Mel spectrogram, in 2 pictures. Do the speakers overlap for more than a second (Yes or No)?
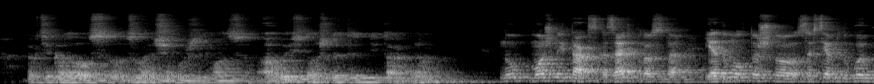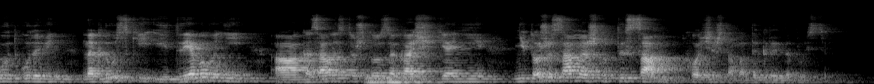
No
